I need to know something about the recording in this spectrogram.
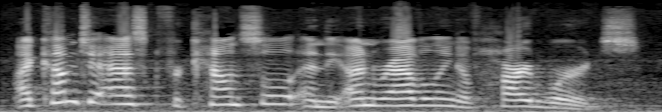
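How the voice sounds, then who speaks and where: A woman's voice: fairly high pitch, lively intonation, normal speed, pushed and bright, voice pushed up. A woman voicing a proud, doubting nobleman warrior in formal, archaic storybook speech. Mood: grave, formal.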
